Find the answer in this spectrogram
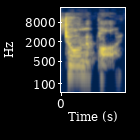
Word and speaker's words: Tonopah: Okay, but before I do that, I don't want to forget you did pronounce Tonopah correctly it is Tonopah.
